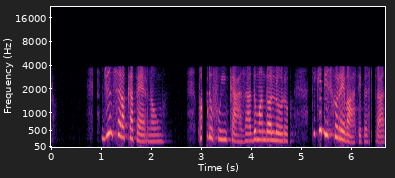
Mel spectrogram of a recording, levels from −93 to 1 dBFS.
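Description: At 0.84 to 0.93 s, 3.02 to 3.17 s, 4.74 to 4.79 s and 6.38 to 6.48 s, the speech drops out in packet loss on an ADPCM call. Gaps of 80, 100 and 40 ms appear as flat, hard-edged holes in the waveform and empty vertical bands on the spectrogram. The last is broken into scattered gaps, the longest 60 ms. After each gap the decoder's predictor and step size no longer match the sender's, so speech returns slightly distorted before settling. Around it, the 32 kbit/s G.726 line caps the band near 3.7 kHz.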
